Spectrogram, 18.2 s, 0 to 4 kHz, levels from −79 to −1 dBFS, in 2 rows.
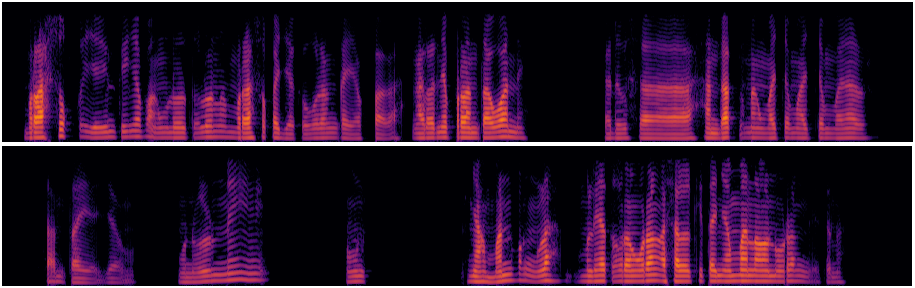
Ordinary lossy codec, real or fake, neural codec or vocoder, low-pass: Opus, 24 kbps; real; none; 3.6 kHz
